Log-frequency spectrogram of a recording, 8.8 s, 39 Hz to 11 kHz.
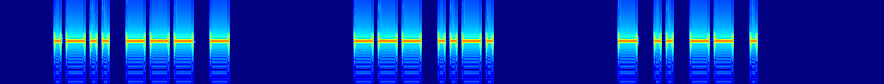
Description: Morse code, heard as a keyed tone, about 20 wpm, 700 Hz. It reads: LOT OF TIME
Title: 3x Word-Spacing - Sets of 5 Words - 20wpm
